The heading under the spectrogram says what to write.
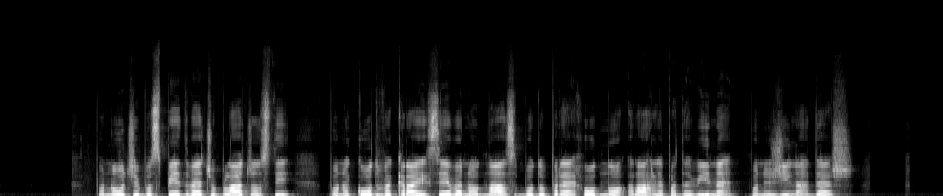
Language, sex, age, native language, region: Slovenian, male, 30-49, Slovenian, Drava region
